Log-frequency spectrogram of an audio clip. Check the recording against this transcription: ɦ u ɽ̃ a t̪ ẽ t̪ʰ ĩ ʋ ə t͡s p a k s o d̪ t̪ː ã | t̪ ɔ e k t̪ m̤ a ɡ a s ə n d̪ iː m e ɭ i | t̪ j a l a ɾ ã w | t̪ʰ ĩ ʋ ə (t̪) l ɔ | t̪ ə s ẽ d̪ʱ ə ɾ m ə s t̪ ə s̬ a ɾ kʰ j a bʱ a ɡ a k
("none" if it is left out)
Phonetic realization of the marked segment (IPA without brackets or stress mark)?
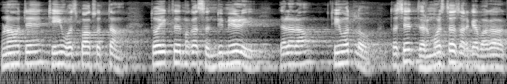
t̪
